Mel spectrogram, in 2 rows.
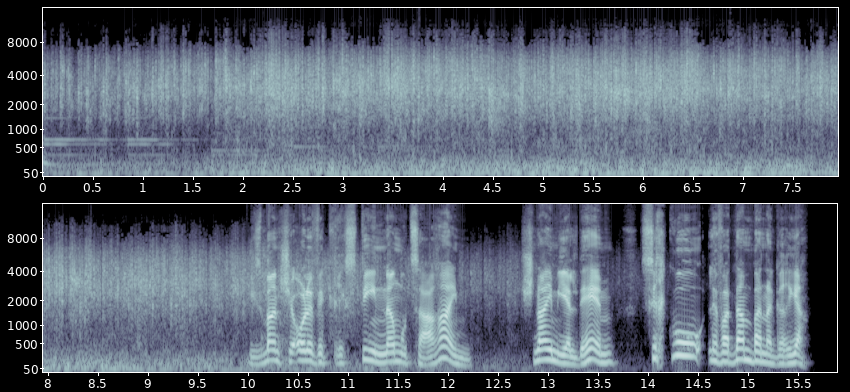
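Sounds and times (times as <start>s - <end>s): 
big fire burning a wooden carpentry workshop attached to a house: 0.0s - 14.7s
speech: 10.0s - 15.7s.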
